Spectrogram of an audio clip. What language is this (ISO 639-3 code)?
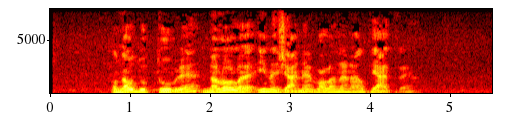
cat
